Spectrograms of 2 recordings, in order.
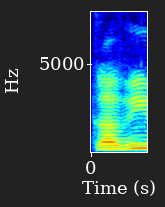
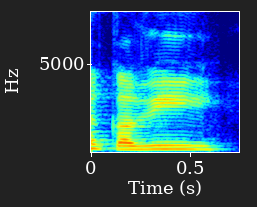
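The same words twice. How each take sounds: First: Said in the usual way. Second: कवि with the final i held long, as kavee; कवि said as "ka-vee"; long final vowel. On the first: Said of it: "लिखते उ". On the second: Shown as a demonstration. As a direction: stretch the last vowel of कवि. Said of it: "बड़ा ऊ".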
